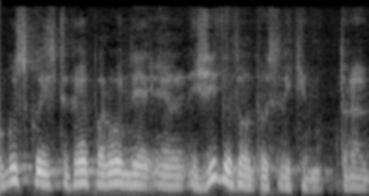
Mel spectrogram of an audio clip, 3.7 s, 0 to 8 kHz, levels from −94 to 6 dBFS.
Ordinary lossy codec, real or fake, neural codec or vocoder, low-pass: MP3, 48 kbps; fake; codec, 44.1 kHz, 2.6 kbps, SNAC; 7.2 kHz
